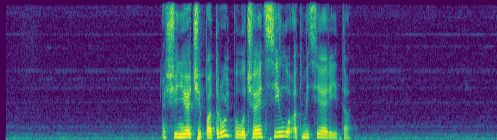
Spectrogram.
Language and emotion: Russian, neutral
